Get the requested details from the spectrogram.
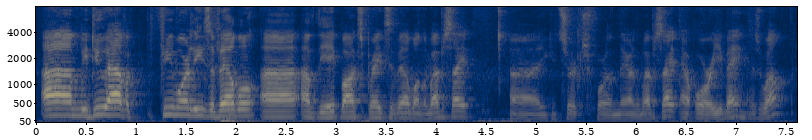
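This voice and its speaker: A man's voice: mid-range voice, fast, darkish tone. A man hosting a live card-breaking stream, talking in a chatty, rambling way with frequent self-corrections. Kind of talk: casual live-stream chat.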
